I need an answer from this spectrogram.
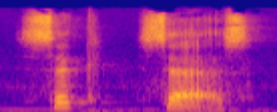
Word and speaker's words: success: نقول success. Success. C تنطق على الشكل K.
